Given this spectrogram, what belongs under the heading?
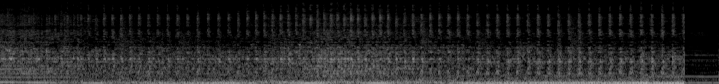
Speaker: Customer states, "My car just started making this clicking noise and won't accelerate.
